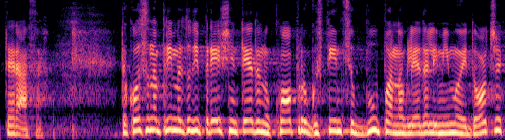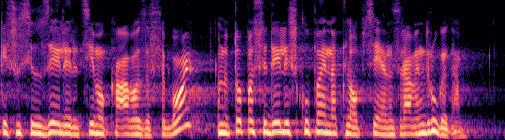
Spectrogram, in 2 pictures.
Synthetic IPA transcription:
t̪ɛɾaːsa̰x | t̪akoːsɔnapɾiːmɛɾt̪uːd̪ipɾeːʃnit̪eːd̪ənukoːpɾuɡɔst̪int̪subupanɔɡleːd̪alimiːmɔid̪oːt͡ʃɛkisɔsiwzeːliɾɛt̪simɔkaːʋozasɛboj | nat̪oːpasɔid̪eːliskupajnakloːpt̪siɛnzɾaːʋɛnd̪ɾuːɡɛɡa̰

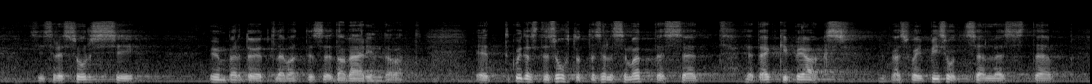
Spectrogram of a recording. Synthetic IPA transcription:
sisre̞sːursi | ymb̥ert̪ø̞ːt̪ˑle̞vɑt̪ːˑjɑse̞d̪̥ɑvæːɾind̪̥ɑ̰vɑ̰t̪ːˑ | e̞t̪kujd̪̥ɑst̪e̞suht̪ut̪ˑːese̞lːesːemɤt̪ːe̞sːeet̪ː | et̪ːækːipe̞ɑks | kɑsvɤjpisut̪ˑːse̞lːe̞st̪

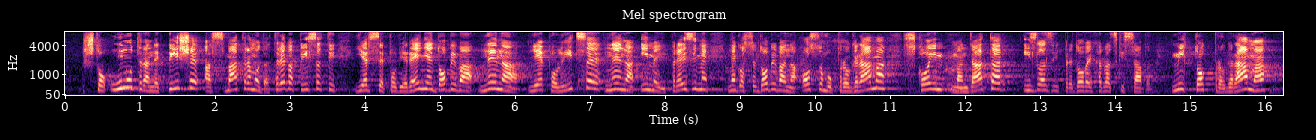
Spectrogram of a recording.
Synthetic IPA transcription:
ʃt̪o̞ʔunut̪ɾanepiːʃe̞ʔasmaːt̪ɾamo̞d̪at̪ɾe̞bapiːsat̪i | jeɾse̞po̞ʋjeɾe̞ːɲe̞d̪o̞biʋane̞naʎe̞ːpo̞liːt̪se̞ne̞naimeipɾe̞zime̞ne̞ɡo̞se̞d̪o̞biʋanaʔo̞sno̞ʋupɾoɡɾamasko̞jimːand̪at̪aɾ | izlˠazipɾe̞d̪o̞ʋajxr̩ʋat̪skisaːbo̞ɾ | miːt̪o̞ːɡ̚pɾo̞ɡɾama

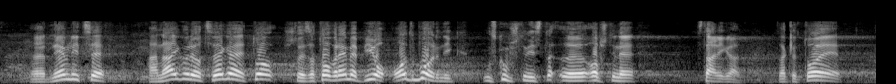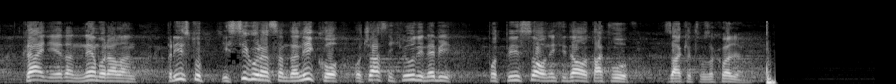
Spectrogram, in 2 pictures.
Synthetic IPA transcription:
d̪ne̞ːʋnit̪se̞ | anaːjɡo̞ɾeo̞d̪sʋe̞ɡaje̞t̪o̞ːʃt̪o̞jezat̪o̞ːʋɾe̞ːmebio̞ʔod̪bo̞ɾnikuskupʃt̪iniopʃt̪ine̞ | st̪aːɾiɡɾa̰ːd̪ | d̪akle̞t̪o̞ːje̞ | kɾaːjnije̞d̪anːe̞mo̞ɾalanpɾiːst̪up̚isiɡuɾansamd̪anikʰo̞od̪̥̚t͡ʃaːsnixʎuːd̪iːne̞bipo̞d̪̚piːsaonet̪id̪ao̞t̪akʋuzaːklet̪kuzaxʋaʎujḛm

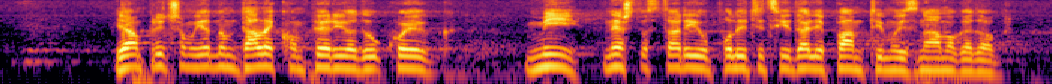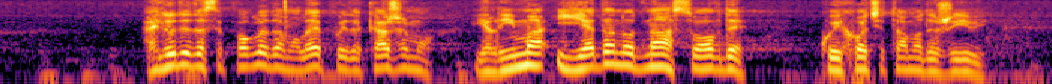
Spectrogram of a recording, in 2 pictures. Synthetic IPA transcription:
jaːʋampɾiːt͡ʂamujed̪no̞md̪ale̞ko̞mpe̞ɾio̞d̪ukʰo̞jeɡ | miːneʃt̪ost̪aɾijeupo̞lit̪it̪siːd̪aʎe̞paːmt̪imo̞iznaːmo̞ɡad̪o̞bɾo | aʎuːd̪id̪ase̞po̞ɡle̞d̪amo̞le̞ːpoid̪akaːʒe̞mo̞jelimaʔijed̪ano̞d̪naːso̞ːʋd̪e̞ | ko̞jixo̞t͡ɕe̞t̪amo̞d̪aʒiːʋi

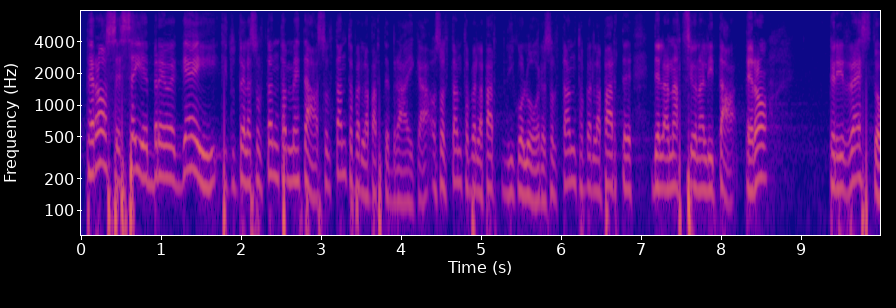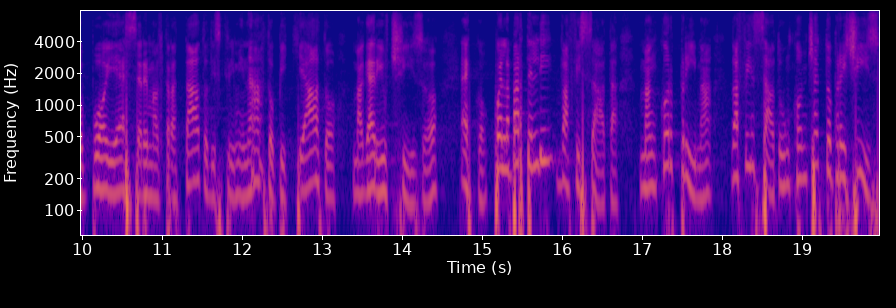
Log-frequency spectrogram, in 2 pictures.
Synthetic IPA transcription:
peɾɔsesːɛjebɾɛːoeɡːɛjt̪it̪ut̪ɛːlasolt̪ant̪oamːet̪asolt̪ant̪operlapart̪eebɾaːjkaʔosːolt̪ant̪operlapart̪ed̪ikoloːɾesolt̪ant̪operlapart̪ed̪elːanat̪sːjonalit̪apeɾɔ | peɾirrɛst̪opwɔjɛsːeɾemalt̪ɾat̪ːaːt̪od̪iskɾiminaːt̪opikʰʲːjaːt̪o | maɡaːɾiut͡ʃːiːzo | ɛkːokwelːapart̪elivafːisːa̰ːt̪a | maːŋkorpɾiːma | vafːinsaːt̪ouŋkont͡ʃɛt̪ːopɾet͡ʃiːzo

